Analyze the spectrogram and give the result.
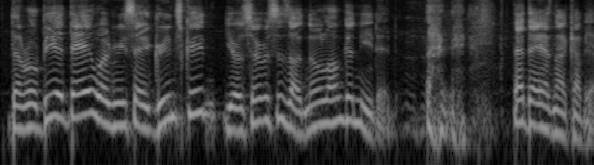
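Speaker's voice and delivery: put-on French accent. Quoting a man from the Unreal teaser, in a French accent. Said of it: "Some guy says with a French accent".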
